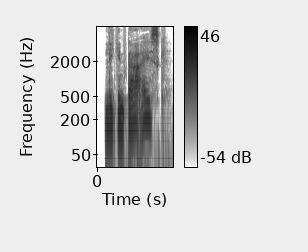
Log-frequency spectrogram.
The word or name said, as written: legendarisk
